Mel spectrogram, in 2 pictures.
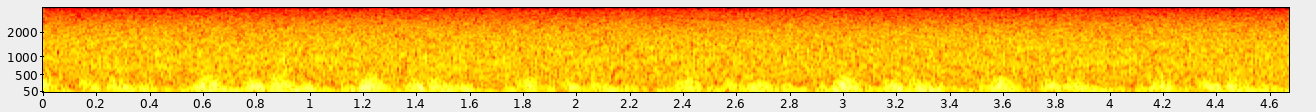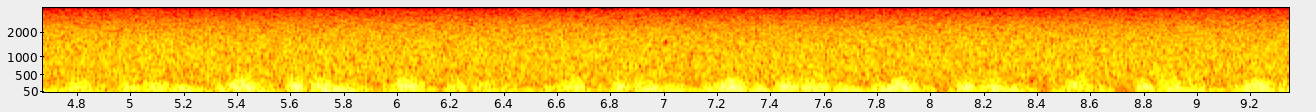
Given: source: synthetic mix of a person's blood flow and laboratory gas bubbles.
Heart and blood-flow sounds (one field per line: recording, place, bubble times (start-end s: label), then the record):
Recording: Doppler ultrasound of blood flow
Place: precordium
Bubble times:
8.50-8.55 s: bubbles
8.84-9.02 s: bubbles
From the record:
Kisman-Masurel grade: 211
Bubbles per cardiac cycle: several, 3 to 8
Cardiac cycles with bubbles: 1 to 10%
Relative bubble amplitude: barely perceptible (0.100 to 0.250)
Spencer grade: 1 (occasional bubble signal discernible with the cardiac motion signal, with majority of cardiac periods free of bubbles)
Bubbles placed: anywhere in the cardiac cycle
